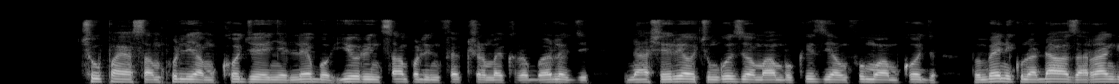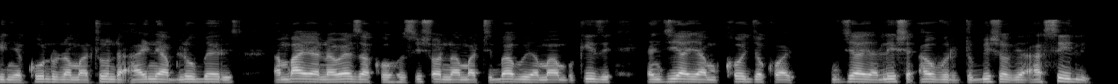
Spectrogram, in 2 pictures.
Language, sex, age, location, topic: Swahili, male, 18-24, Mombasa, health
